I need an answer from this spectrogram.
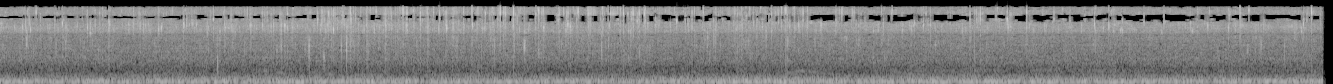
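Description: Sliced mushrooms and yellow potatoes frying in a cast iron skillet: a steady sizzle with scattered small crackles and pops.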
